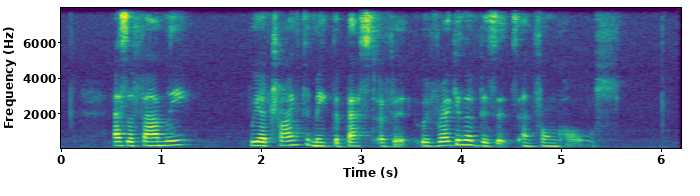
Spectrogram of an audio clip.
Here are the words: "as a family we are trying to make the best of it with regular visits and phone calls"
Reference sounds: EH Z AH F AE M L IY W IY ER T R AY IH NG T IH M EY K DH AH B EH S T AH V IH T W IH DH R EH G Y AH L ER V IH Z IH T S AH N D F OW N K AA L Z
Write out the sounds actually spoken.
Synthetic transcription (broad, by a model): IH Z AH F AE M L IY W IY ER T R AY IH NG T IH M EY K DH AH B EH S T AH V IH T W IH DH R EH G Y L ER V IH Z IH T S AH N F OW N K AA L Z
